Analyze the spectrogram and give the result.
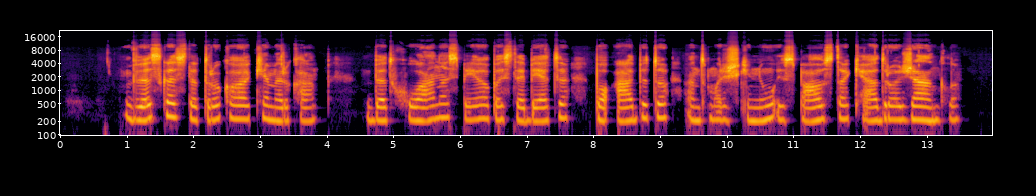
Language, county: Lithuanian, Šiauliai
